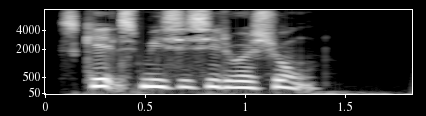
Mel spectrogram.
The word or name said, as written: skilsmissesituation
